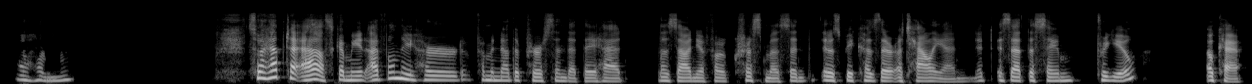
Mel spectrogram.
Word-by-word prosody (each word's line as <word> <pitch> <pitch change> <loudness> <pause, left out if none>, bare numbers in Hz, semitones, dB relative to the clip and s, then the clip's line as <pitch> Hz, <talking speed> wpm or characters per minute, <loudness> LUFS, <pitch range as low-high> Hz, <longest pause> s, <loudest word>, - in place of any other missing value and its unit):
Uh-huh. 190 -2 -5 1.8
So, 295 - +4
I - - +7
have 330 +3 +6
to 285 - +4
ask, 215 -5 +5
I - - +6
mean, 195 0 +1
I've 210 +4 +2
only 280 -5 +5
heard 205 0 -1
from 205 -1 -2
another 185 0 -1
person 170 -2 -4
that 145 -3 -6
they 150 -1 -1
had 145 -1 -2 0.4
lasagna 155 -3 0
for 155 0 -4
Christmas, 150 -3 -5
and 165 -1 -3
it 195 - 0
was 180 -1 +1
because 175 -1 -2
they're 155 -2 +2
Italian, 145 -4 -2
it 175 +2 -10
is 185 -3 -3
that 170 -3 +3
the 185 - 0
same 170 +1 -2 0.2
for - - -1
you? 185 - 0 0.7
Okay. 180 -8 +3
175 Hz, 165 wpm, -25 LUFS, 155-200 Hz, 1.8 s, I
